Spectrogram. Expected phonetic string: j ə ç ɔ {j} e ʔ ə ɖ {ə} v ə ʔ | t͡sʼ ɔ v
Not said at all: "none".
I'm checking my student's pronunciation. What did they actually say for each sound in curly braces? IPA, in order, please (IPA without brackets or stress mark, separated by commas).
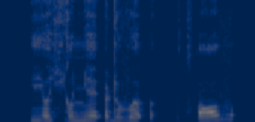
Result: ɲ, ə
